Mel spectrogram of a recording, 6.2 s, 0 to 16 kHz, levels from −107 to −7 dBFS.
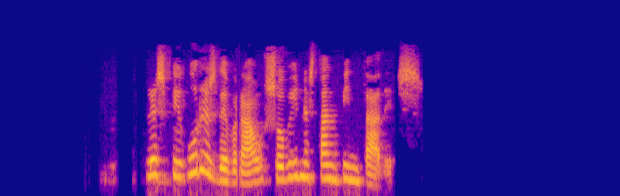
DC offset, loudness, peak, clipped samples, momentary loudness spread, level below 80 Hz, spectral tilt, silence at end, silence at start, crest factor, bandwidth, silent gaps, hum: under 0.1%; -24 LUFS; -8 dBFS; under 0.1%; 10 LU; -70 dBFS; -4.5 dB/octave; 2 s; 1.45 s; 20 dB; 7.6 kHz; none; none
